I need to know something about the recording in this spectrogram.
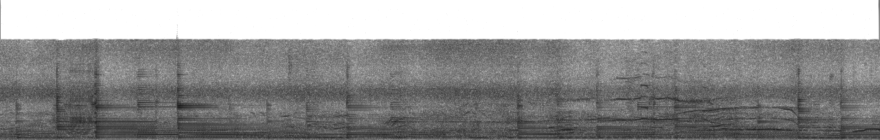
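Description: Live folk music: an acoustic guitar picking an instrumental passage of sustained, ringing notes. The deep bass underneath drops away about a second and a half in.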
